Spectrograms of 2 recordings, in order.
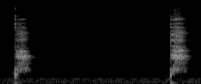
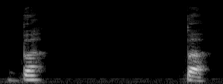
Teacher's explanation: And if you keep your fingers here, for the P, there should be no vibration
